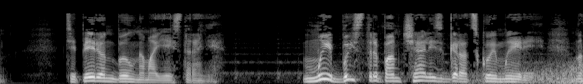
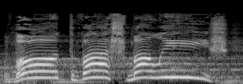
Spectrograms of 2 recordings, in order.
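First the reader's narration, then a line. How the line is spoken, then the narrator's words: Shouting at full strength. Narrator (Russian): закричал я изо всех сил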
